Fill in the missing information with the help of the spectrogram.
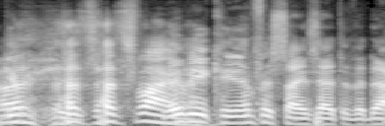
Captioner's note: laughing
